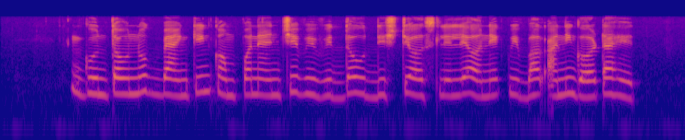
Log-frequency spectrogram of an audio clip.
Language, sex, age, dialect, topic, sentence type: Marathi, female, 18-24, Varhadi, banking, statement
